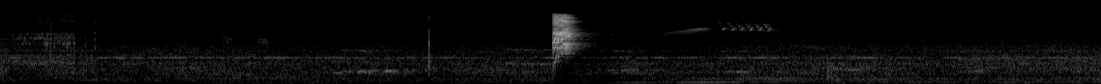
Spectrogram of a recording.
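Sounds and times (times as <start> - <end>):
parakeet squawk: 5.5 - 5.9.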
